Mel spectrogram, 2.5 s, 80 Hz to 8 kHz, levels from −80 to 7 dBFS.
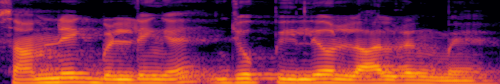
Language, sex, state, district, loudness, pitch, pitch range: Hindi, male, Chhattisgarh, Bilaspur, -14 LUFS, 130 Hz, 120-140 Hz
